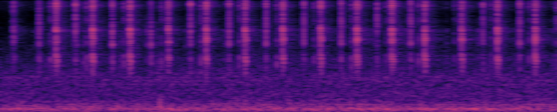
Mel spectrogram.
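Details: Kershaw Knockout Speedsafe folding knife in Elmax, shaken while locked open: quick bright metallic ticks about three a second, no rattle when closed, no blade play; torsion bar suspected; blade rattle when locked open.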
